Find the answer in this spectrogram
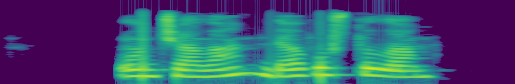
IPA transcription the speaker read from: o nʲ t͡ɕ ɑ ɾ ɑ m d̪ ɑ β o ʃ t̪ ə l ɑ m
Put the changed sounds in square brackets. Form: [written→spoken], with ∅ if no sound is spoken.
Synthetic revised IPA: o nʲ t͡ɕ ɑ [ɾ→l] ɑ m d̪ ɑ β o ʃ t̪ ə l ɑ m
